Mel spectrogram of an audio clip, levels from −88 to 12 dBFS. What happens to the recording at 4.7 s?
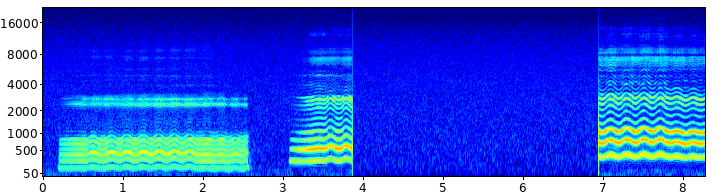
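At 4.7 s the music is inside an audio dropout to a faint residue, lasting from 3.86 s to 6.94 s. The music cuts out abruptly, leaving only hiss about 35 dB down, likely because the source was lost while the path stayed live. Unlike a fade or true silence, the gap is never empty.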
